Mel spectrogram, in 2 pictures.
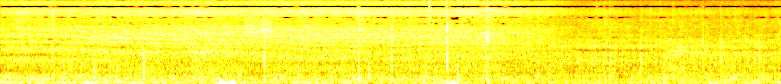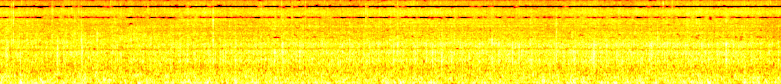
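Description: Chicken and vegetables sizzling in a wok over campfire embers, a steady frying hiss with a few small ticks early on. The sizzle drops quieter about five and a half seconds in and carries on evenly.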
